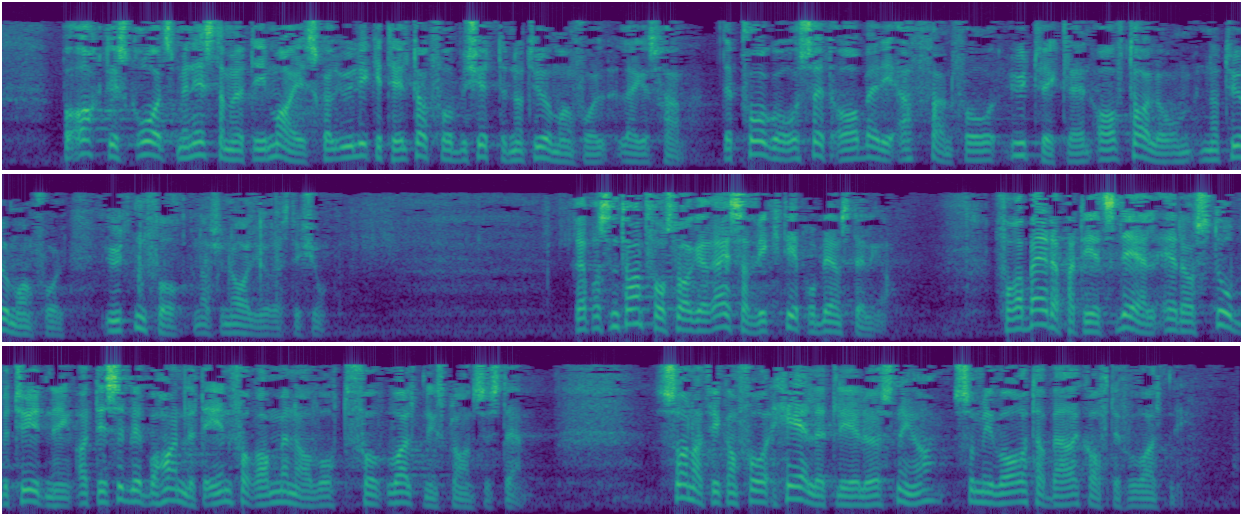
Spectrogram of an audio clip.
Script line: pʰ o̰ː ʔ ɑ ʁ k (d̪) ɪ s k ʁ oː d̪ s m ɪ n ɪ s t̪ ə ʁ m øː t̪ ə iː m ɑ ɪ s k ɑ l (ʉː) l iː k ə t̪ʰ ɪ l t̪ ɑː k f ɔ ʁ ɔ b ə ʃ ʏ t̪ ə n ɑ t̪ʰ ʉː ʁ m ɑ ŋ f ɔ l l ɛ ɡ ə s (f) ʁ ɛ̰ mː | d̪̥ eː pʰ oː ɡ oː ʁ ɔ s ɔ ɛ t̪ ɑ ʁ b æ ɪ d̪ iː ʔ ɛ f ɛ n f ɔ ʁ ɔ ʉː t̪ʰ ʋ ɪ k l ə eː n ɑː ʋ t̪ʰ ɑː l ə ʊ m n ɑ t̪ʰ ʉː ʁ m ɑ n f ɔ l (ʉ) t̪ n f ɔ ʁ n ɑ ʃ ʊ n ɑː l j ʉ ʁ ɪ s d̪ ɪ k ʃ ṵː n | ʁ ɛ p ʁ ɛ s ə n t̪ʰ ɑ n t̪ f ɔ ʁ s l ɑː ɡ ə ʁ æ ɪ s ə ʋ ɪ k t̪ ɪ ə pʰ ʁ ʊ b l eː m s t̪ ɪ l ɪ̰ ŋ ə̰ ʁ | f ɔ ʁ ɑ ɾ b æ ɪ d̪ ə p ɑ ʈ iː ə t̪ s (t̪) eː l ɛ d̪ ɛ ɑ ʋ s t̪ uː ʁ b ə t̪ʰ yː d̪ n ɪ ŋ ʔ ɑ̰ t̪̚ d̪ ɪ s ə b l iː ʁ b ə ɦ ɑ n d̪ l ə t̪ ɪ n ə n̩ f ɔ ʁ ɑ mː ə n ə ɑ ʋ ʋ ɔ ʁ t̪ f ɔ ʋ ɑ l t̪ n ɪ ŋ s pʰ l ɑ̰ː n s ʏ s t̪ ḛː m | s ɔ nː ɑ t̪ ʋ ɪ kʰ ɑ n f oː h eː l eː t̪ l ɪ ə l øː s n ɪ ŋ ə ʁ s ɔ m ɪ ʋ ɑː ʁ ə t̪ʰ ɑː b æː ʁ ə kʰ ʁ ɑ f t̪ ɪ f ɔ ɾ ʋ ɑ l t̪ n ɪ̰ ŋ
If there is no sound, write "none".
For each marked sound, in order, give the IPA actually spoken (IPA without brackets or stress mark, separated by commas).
t̪, ʉː, f, ʉː, d̪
